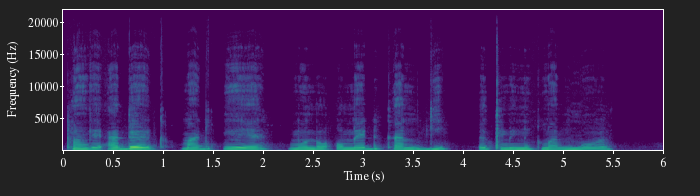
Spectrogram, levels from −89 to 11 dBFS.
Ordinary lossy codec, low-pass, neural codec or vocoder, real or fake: none; none; codec, 44.1 kHz, 1.7 kbps, Pupu-Codec; fake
